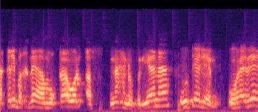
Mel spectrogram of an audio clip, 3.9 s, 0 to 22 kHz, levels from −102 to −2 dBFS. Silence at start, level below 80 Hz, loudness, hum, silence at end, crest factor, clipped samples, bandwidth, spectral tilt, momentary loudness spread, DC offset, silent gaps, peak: 0 s; -52 dBFS; -15 LUFS; none; 0 s; 14 dB; under 0.1%; 5.8 kHz; -6 dB/octave; 6 LU; under 0.1%; none; 0 dBFS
